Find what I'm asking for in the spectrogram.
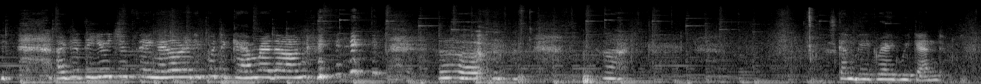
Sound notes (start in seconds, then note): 3.0 giggling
